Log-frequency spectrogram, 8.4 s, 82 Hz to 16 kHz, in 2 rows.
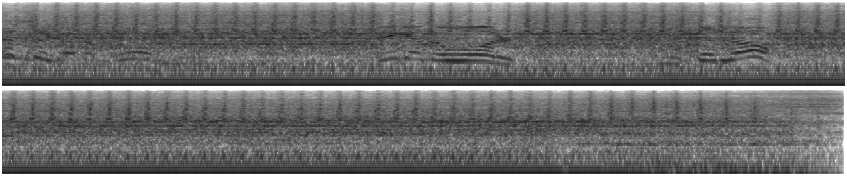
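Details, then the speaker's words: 1964 Ford Fairlane 500 started for the first time in 10+ years after freeing the stuck carburetor, smoking a little: low, lumpy, slightly uneven idle for several seconds, then sags and dies; probably running out of gas; rough running and stalling. "well it was cutting off anyway i think yeah because we're running out of gas probably"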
